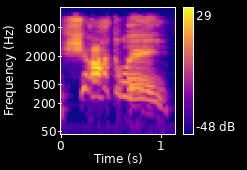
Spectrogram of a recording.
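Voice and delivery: loud, high imitation of her yell; yelled name. Recalling an actress in a film, yelling. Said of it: "All I remember from her is yelling".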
